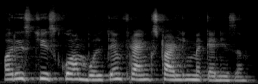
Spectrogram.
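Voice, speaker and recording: A woman's voice: fairly high pitch, darkish tone. A young woman giving a medical lecture, mixing in English terms and checking in often with listeners. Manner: explanatory, frequent "theek hai" check-ins, slows for English terms. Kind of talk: explaining lecture, Hindi-English code-switching.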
